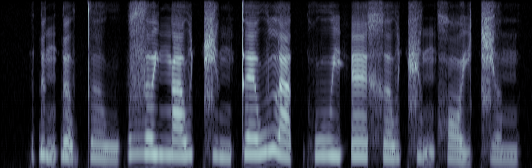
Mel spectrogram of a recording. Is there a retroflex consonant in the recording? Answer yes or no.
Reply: no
